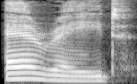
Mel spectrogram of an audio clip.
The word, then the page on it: air raid: British English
